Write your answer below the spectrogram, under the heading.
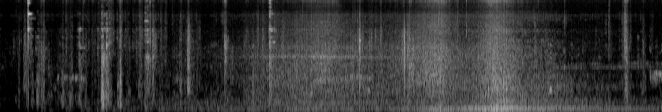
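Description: A passing motor vehicle's engine swells to a peak about five seconds in, then fades. Before it, sharp clicks and knocks of metal engine parts being handled.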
